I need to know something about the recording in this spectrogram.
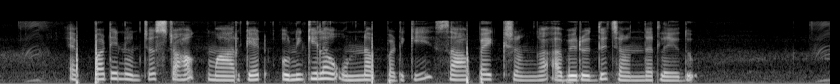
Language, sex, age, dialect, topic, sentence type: Telugu, female, 18-24, Central/Coastal, banking, statement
